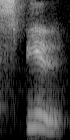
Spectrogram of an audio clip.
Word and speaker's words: Espeut: means yes yes yeah my last name is spewed me well it's pronounced s pew and French comes from it's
